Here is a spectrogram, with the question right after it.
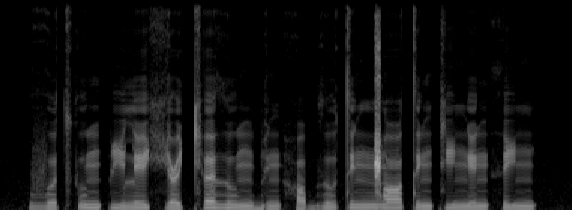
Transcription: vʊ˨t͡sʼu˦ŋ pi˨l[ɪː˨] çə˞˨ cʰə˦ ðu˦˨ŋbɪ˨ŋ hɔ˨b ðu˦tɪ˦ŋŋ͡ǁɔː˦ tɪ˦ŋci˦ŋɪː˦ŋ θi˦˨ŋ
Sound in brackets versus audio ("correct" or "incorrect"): incorrect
